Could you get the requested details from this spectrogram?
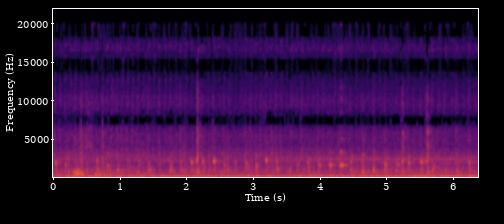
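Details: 1988 Corvette at idle, heard from the rear and around the engine bay: heavy idle with a dull knock keeping pace with engine speed, plus a squeak; exhaust shows no miss, owner thinks it is on one side; engine knock at idle.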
